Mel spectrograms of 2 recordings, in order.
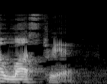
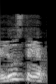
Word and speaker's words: Люстрия: Кстати, как правильно, ластрия или люстрия? – Слушай, ну, если мы смотрим, как она изначально произносится на английском языке, она ластрия. Но у нас уже давным-давно закрепилось произношение люстрия, потому что это смешно и напоминает люстру.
